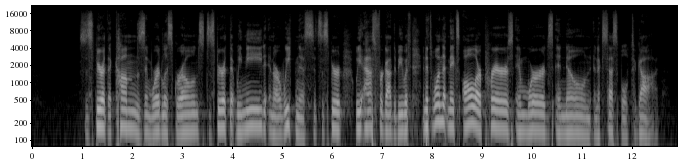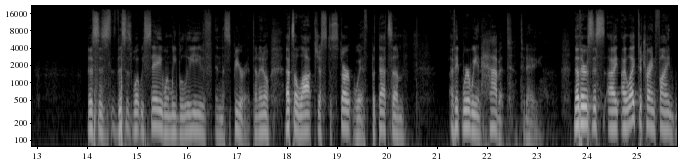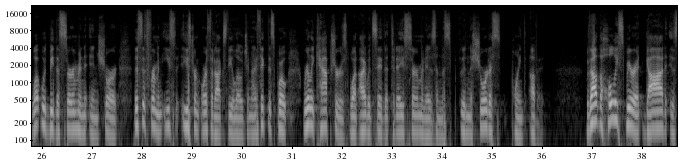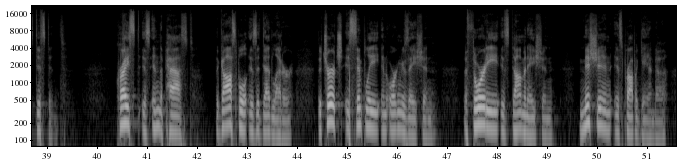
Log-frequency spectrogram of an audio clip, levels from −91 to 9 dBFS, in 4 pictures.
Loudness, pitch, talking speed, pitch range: -32 LUFS, 145 Hz, 180 wpm, 130-165 Hz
